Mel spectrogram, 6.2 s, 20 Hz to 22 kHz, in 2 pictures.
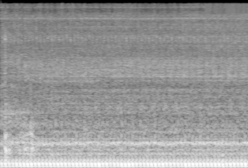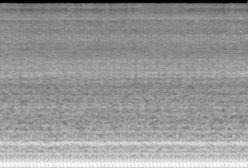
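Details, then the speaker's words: Smart ForTwo 450 with rebuilt engine, gear-change problem just solved, at idle: steady idle with a faint constant whir seemingly from the alternator belt and alternator area. "there's a bit of a whirring noise from what sounds like the alternator belt and the alternator area."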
